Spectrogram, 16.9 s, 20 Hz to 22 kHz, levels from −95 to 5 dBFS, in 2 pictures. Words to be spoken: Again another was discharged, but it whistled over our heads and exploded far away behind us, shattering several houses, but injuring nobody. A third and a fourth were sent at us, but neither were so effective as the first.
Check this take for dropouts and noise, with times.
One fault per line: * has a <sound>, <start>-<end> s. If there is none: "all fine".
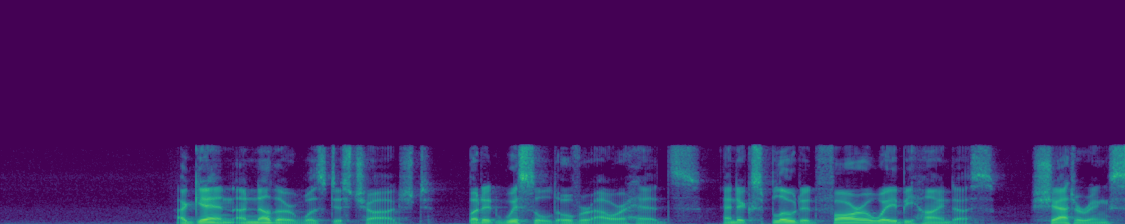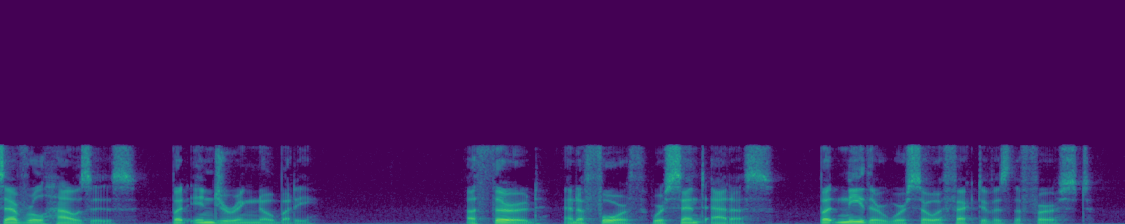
all fine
